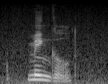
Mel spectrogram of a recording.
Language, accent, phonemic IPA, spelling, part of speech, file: English, US, /ˈmɪŋɡl̩d/, mingled, verb, En-us-mingled.ogg
- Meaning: simple past and past participle of mingle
